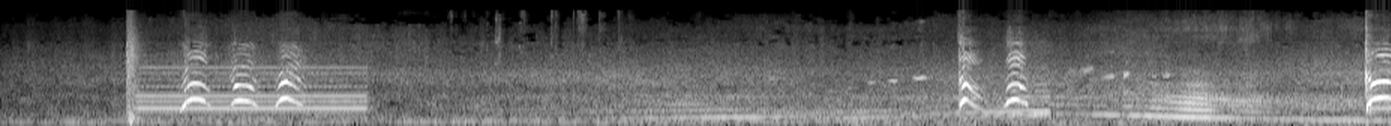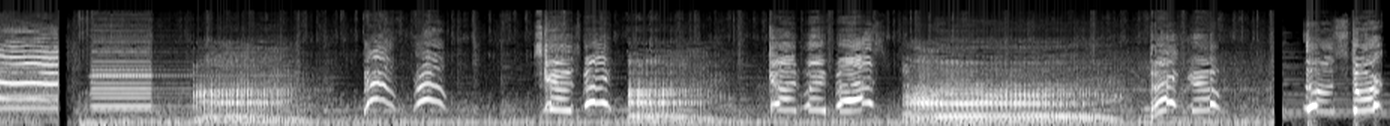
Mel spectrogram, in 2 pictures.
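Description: Mixed voices and music, with a car horn honked briefly about twelve seconds in.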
